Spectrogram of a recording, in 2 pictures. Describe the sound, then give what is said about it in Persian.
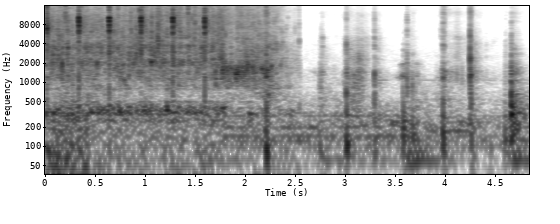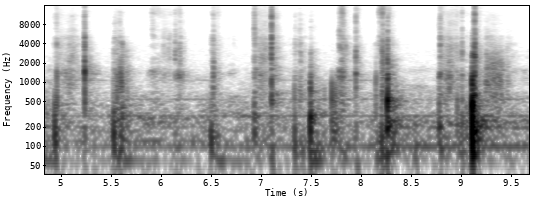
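Water runs noisily into a cooking pot for a couple of seconds, then stops, followed by a steady series of sharp clinks and knocks as pots of various sizes are handled and placed on the gas stove. No one speaks. “منم همین کارو کردم هرچی قابلمه داشتم برداشتم پر از آب کردم و گذاشتم روی گاز”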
